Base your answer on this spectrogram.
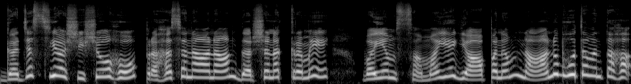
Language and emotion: Sanskrit, happy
